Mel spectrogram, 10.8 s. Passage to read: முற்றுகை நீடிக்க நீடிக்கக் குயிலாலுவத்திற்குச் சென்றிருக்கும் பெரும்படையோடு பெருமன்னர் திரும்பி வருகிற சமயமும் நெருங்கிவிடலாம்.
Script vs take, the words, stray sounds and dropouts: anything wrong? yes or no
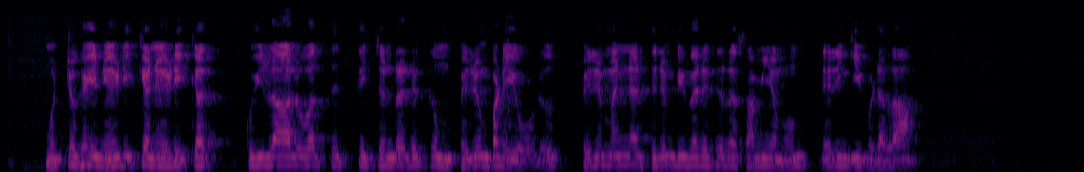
no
